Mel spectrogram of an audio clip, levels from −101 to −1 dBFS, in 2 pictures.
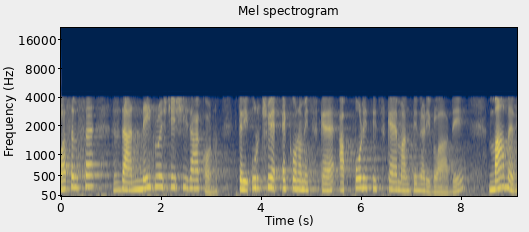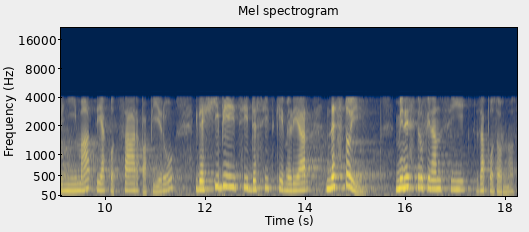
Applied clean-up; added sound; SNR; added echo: none; none; none; none.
